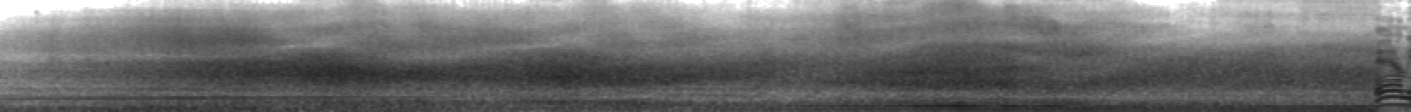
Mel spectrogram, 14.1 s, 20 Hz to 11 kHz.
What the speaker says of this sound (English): our Delta A321neo is now starting to taxi.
